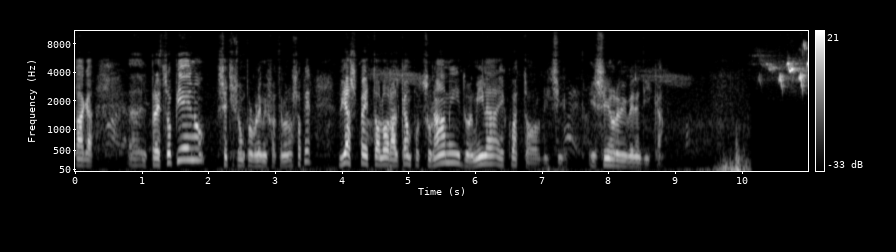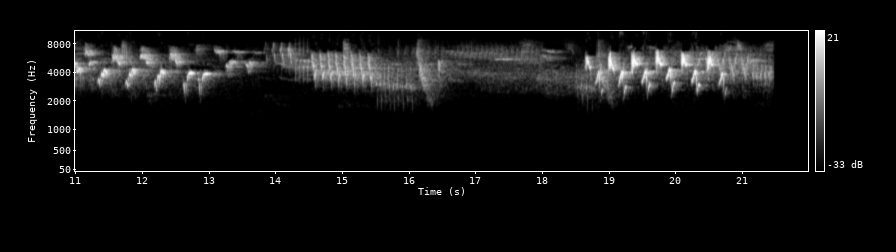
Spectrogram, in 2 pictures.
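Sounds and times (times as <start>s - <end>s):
bird chirping and trilling: 4.3s - 5.6s, 8.0s - 9.3s, 10.2s - 21.5s.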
